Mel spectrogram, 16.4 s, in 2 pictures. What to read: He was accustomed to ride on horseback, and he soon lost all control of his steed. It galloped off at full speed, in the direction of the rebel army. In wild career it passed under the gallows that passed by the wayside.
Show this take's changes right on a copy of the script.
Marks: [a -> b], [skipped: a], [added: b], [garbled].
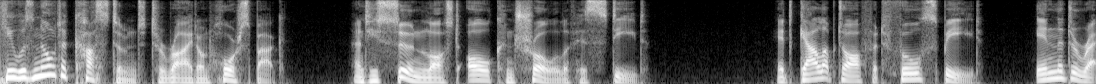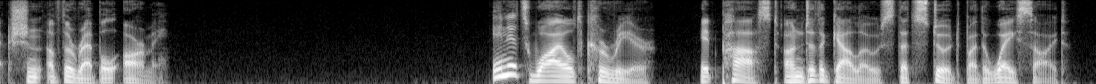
He was [added: not] accustomed to ride on horseback, and he soon lost all control of his steed. It galloped off at full speed, in the direction of the rebel army. In [added: its] wild career it passed under the gallows that [passed -> stood] by the wayside.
